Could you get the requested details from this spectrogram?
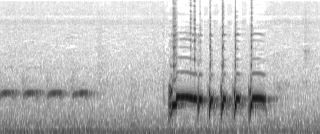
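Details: After four soft, level whistled dashes, a white zebra dove gives a loud cooing phrase: a rising attack, a long steady note, then four quick clipped notes and a held final coo.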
